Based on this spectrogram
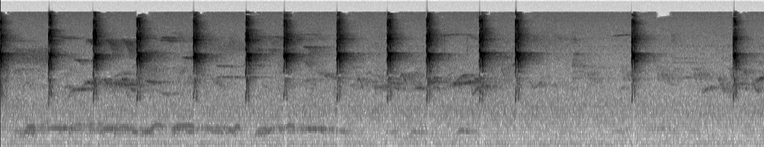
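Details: Baby woodpecker from a wild woodpecker family, being fed by an adult: sharp, loud, high clicking notes with a short ringing tail, about fifteen in ten seconds at uneven spacing, over faint softer twittering and a low, wavering hum.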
